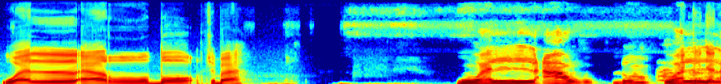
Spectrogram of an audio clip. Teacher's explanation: Jadi pertengahan tuh suaranya tidak betul-betul terputus. Dia sedikit mengalir. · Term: ro sukun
